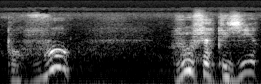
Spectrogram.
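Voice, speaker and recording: A man's voice: high-pitched, huge pitch swings, slow pace. A man chatting casually and enthusiastically as he hosts a rambling home video about his collection. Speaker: host of a collectors' video channel. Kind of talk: casual vlog chat showing a collection. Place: indoors at home. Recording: noisy home recording.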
